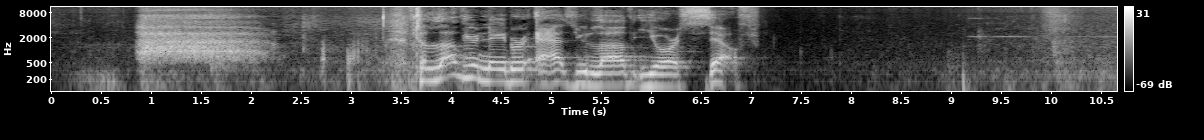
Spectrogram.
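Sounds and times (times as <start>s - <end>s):
deep breath drawn in as one long loud airy inhale: 0.8s - 2.4s, 3.3s - 3.6s
speech: 3.7s - 7.1s.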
